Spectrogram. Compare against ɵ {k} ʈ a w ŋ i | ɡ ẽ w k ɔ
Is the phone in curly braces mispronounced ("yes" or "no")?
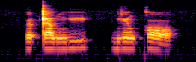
yes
